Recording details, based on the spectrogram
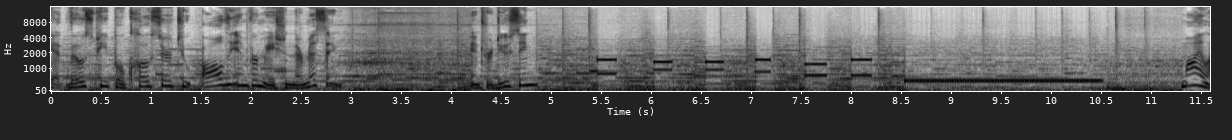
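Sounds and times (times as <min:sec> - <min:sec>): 
speech: 0:00.0 - 0:03.5, 0:04.2 - 0:05.2
rhythmic music bed: 0:02.8 - 0:08.6
landline telephone two-pitch keypad beeps: 0:05.4 - 0:10.4
long steady landline telephone tone: 0:08.0 - 0:10.6.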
